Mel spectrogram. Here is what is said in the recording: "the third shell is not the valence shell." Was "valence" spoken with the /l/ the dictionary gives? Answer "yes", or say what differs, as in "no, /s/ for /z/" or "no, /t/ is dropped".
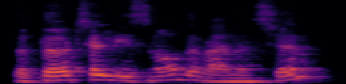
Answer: no, /n/ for /l/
